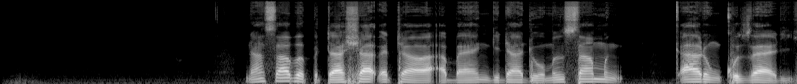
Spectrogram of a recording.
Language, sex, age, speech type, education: Hausa, male, 15-29, read, primary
